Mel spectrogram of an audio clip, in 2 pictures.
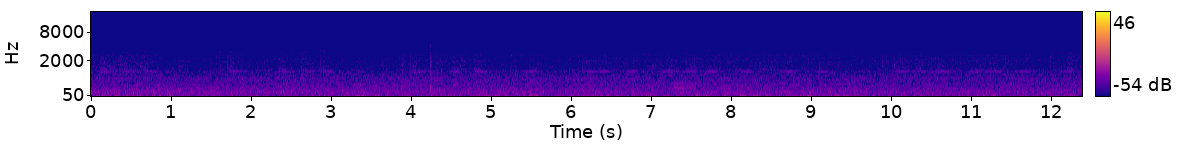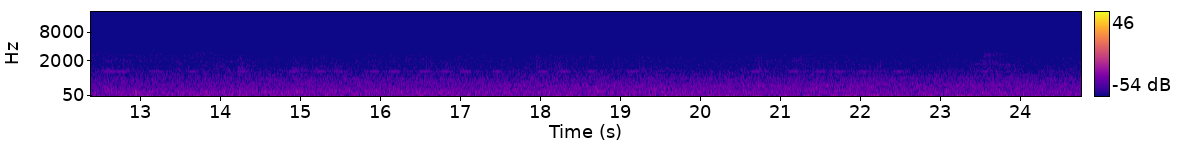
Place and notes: St Mary's, Whitchurch-on-Thames - Meditation in St Mary's Church
A fifteen minute meditation at St Mary's Church in Whitchurch. Recorded on a SD788T with a matched pair of Sennheiser 8020's either side of a Jecklin Disk.
Reading, UK, 22 June 2017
